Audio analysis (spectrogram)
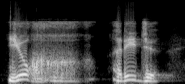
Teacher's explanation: अब यहाँ पर बाज़ों का लोग पढ़ते हैं युख रिज, ख्वा में कलकला कर जाते हैं, ख्वा में कलकला नहीं करना, ख्वा को सिर्फ पुर पढ़ना है, युख रिज, इस तरीके से पढ़ना है। रा के नीचे ज़ेर रा बरीक पढ़ा जाएगा, जीम कलकले के साथ पढ़ा जाएगा।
